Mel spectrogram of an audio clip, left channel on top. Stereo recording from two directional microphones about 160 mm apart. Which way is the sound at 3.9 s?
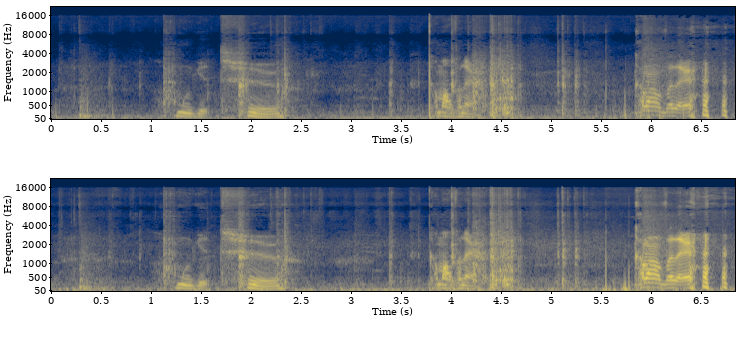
20° left (ahead or behind).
